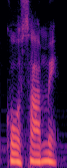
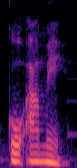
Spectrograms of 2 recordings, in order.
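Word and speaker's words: 小雨: Makanya jadi kosame, bukan koame.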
